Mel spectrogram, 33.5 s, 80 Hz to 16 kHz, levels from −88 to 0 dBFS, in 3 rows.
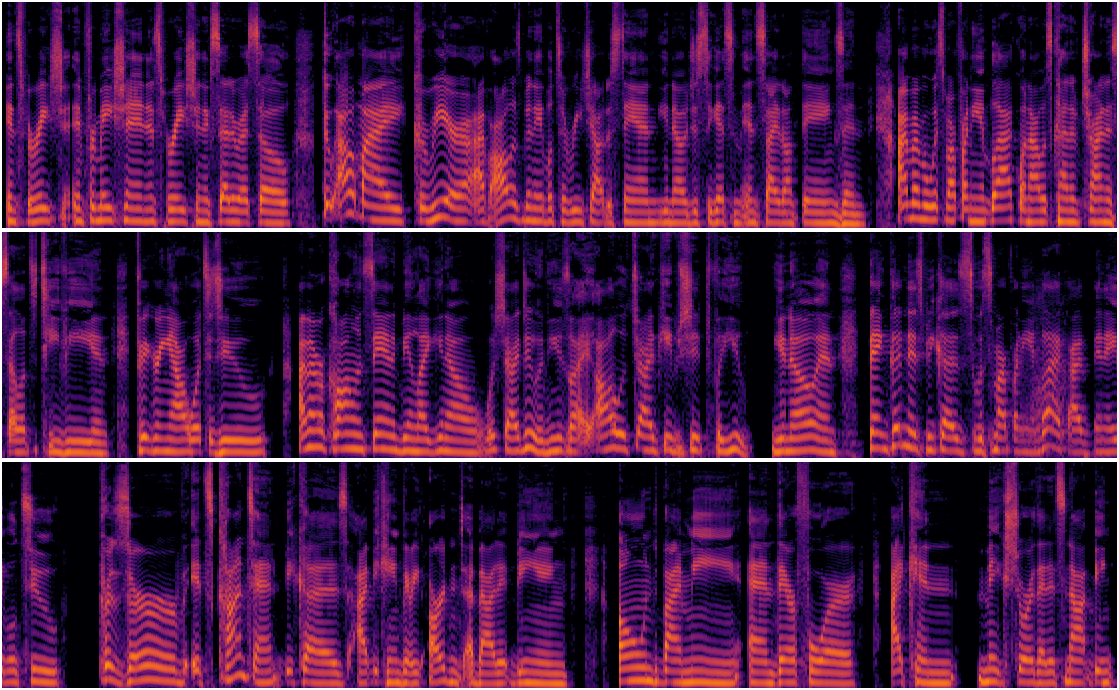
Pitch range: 170-205 Hz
